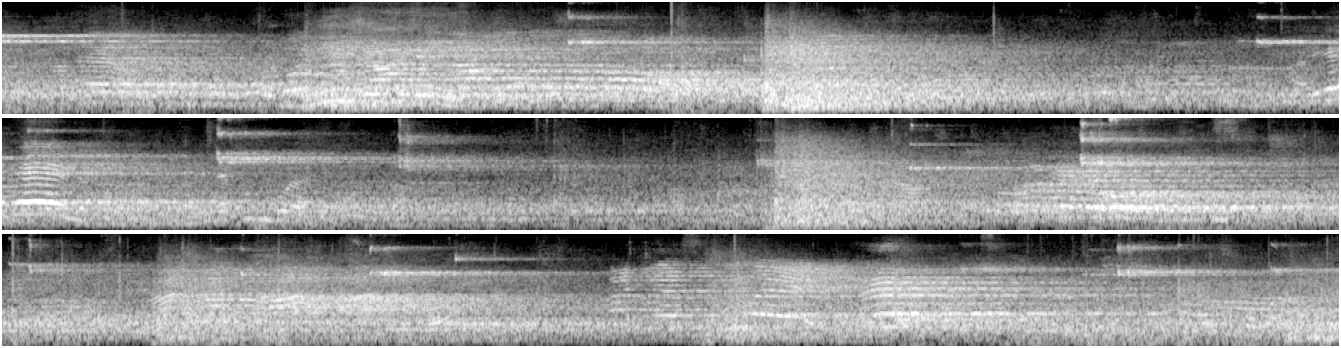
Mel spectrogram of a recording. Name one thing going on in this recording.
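Young girls shout and call out to each other in a large echoing hall.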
